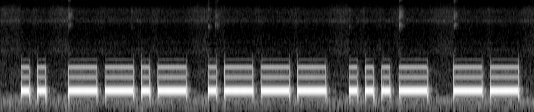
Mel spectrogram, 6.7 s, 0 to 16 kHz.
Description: Morse code, heard as a keyed tone, about 12 wpm, 600 Hz. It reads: IQJVM
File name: 8 lezione cw 1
